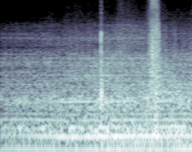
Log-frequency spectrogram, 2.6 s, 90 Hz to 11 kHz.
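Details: Wrecked Mercedes-AMG A45 S being rebuilt, first start after a software flash (a sensor rotor adaptation fault code appeared): steady, even low engine rumble at idle with no misses, knocks or stumbles; running smoothly.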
